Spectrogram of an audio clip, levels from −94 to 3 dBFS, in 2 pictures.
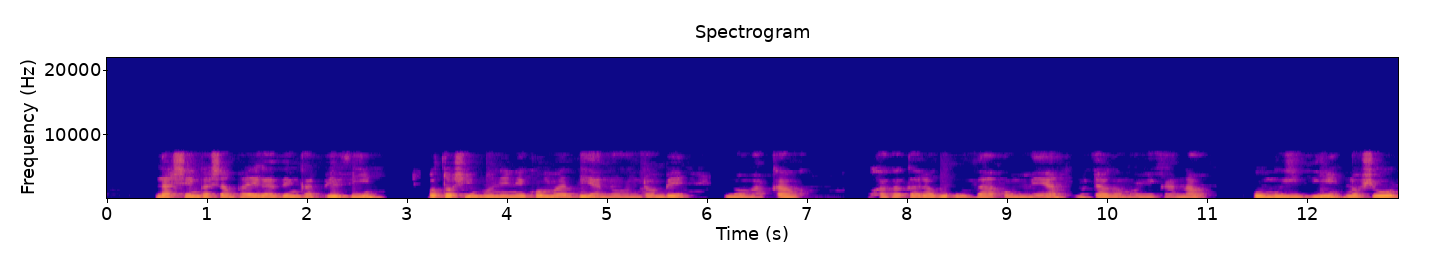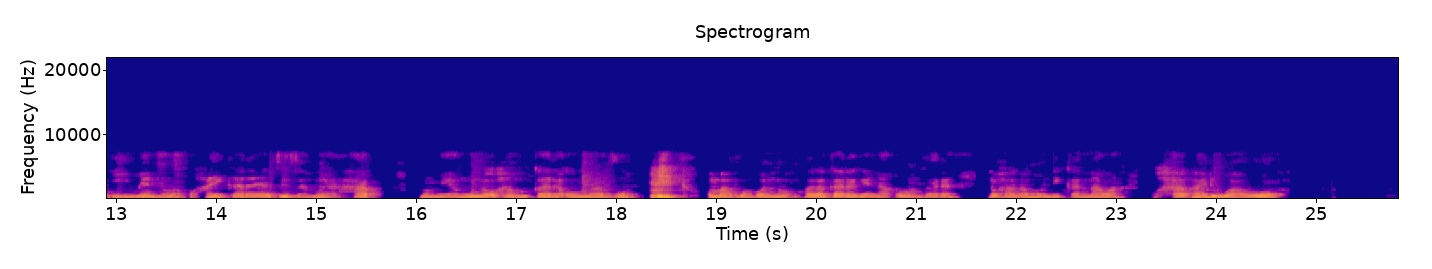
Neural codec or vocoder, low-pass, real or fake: autoencoder, 48 kHz, 128 numbers a frame, DAC-VAE, trained on Japanese speech; 7.2 kHz; fake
